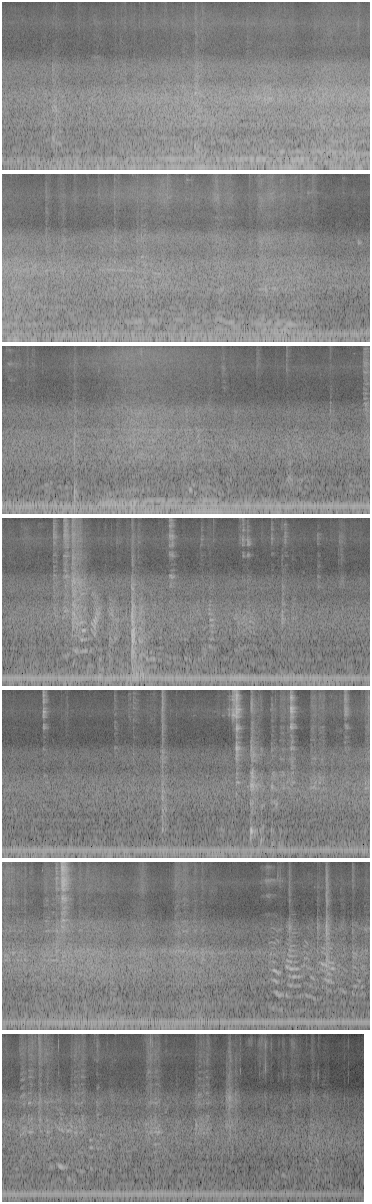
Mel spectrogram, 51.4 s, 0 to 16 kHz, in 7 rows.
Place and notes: Beitou, Taipei - At the restaurant
At the restaurant entrance, Ordering, Traffic Noise, Binaural recordings, Sony PCM D50 + Soundman OKM II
